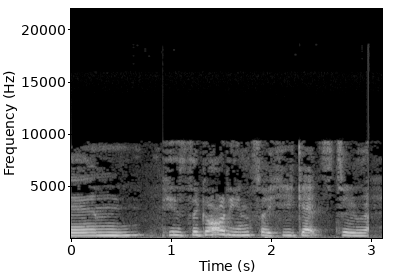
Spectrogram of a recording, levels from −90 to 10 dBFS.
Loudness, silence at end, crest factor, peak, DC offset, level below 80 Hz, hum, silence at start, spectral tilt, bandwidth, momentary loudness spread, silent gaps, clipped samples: -18 LUFS; 0.15 s; 16 dB; -2 dBFS; under 0.1%; -42 dBFS; none; 0 s; -4.5 dB/octave; 9.8 kHz; 8 LU; none; under 0.1%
